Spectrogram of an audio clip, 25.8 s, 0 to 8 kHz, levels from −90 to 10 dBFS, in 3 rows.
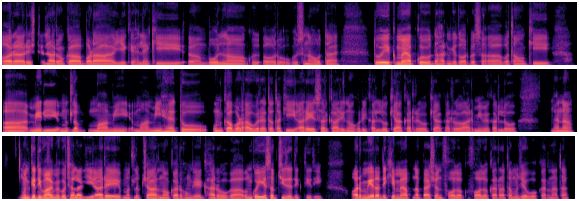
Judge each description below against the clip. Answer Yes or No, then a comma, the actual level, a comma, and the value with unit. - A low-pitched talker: Yes, low, 100 Hz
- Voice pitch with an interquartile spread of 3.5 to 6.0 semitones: No, average, 3.1 semitones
